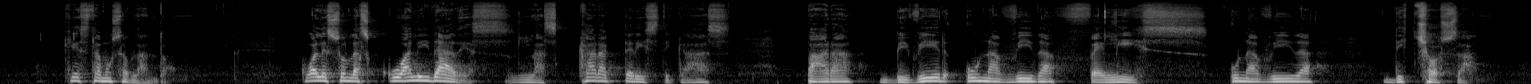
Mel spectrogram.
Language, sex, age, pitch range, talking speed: Spanish, male, 60-79, 110-150 Hz, 65 wpm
